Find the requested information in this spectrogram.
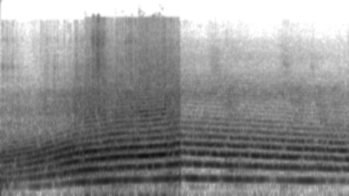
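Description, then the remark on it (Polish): A loud civil defense siren winds up, signalling visitors that they must go down into a shelter, its wailing tone climbing steadily in pitch before leveling off into a sustained, droning howl with no voices. “Zastanowiliśmy się, ponieważ zawyła syrena.”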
